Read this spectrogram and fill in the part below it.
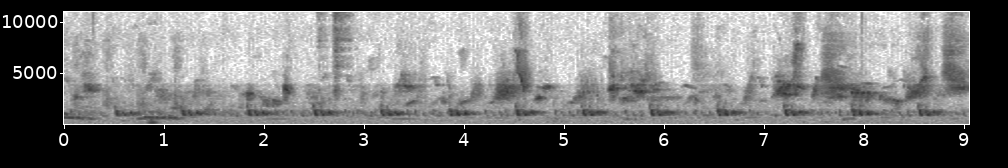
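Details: Raw outdoor bird song: bursts of a repeated buzzy trill with brighter chirps rising above it, the phrases coming in rhythmic clusters about every second, with a soft whistle near the start.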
